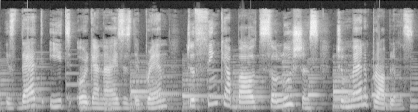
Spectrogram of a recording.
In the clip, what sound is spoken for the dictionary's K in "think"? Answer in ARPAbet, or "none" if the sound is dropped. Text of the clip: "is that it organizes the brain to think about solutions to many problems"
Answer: K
